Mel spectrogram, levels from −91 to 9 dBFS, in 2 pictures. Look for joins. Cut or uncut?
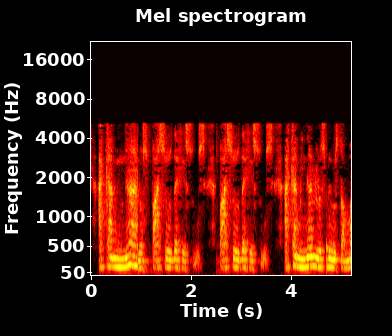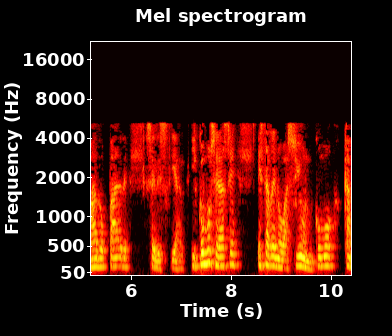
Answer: cut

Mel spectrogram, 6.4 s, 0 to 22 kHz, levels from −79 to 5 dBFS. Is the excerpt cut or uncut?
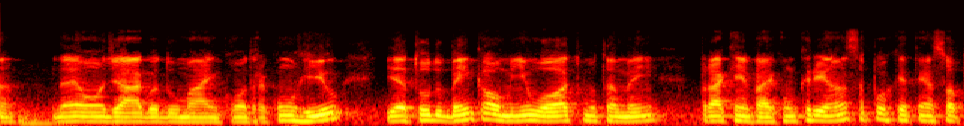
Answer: uncut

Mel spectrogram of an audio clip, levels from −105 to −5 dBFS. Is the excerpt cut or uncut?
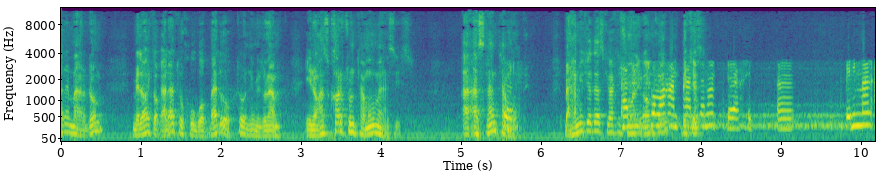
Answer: cut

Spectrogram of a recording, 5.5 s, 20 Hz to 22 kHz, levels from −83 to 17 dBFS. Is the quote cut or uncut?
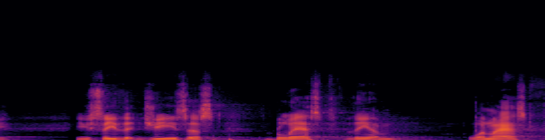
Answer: uncut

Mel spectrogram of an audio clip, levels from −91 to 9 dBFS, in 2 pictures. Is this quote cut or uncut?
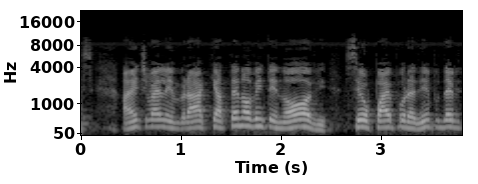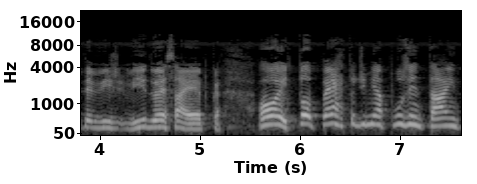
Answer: uncut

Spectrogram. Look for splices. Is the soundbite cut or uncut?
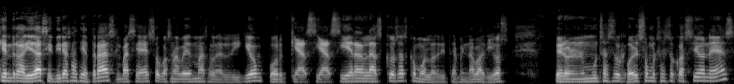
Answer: cut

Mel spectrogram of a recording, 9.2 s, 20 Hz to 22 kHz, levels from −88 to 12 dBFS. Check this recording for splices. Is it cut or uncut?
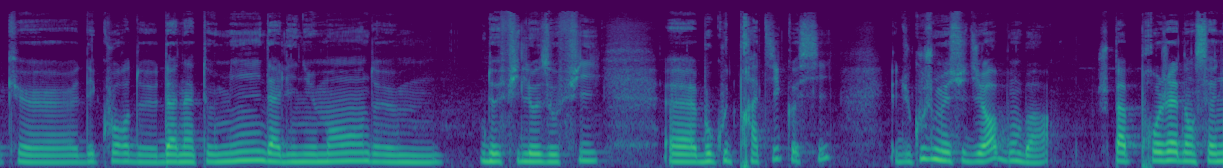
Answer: uncut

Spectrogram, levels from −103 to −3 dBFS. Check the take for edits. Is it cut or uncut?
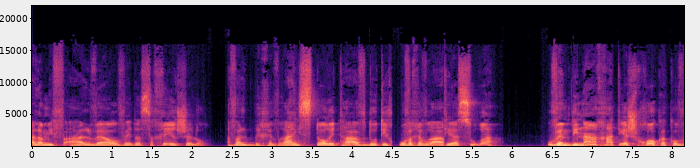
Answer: cut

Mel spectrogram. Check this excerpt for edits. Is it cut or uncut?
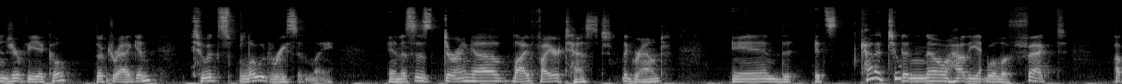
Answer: cut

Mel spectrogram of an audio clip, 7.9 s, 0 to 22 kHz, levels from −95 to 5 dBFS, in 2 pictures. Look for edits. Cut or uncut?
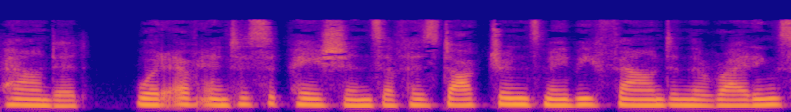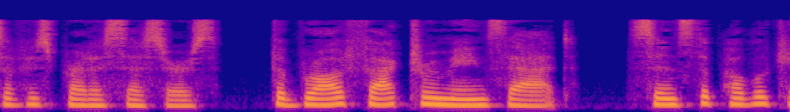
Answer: cut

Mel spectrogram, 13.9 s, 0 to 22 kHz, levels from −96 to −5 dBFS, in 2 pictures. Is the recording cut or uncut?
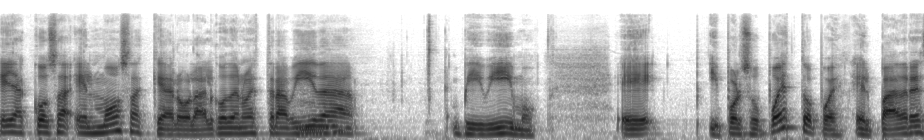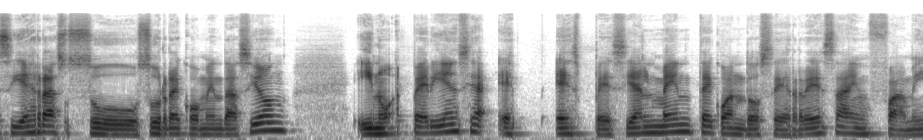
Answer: cut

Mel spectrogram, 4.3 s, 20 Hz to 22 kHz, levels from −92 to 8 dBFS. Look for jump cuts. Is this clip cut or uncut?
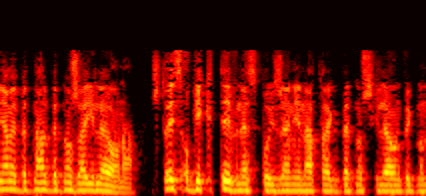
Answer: uncut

